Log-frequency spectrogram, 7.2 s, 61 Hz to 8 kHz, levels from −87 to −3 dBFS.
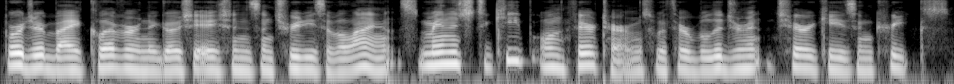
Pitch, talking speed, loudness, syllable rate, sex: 150 Hz, 170 wpm, -18 LUFS, 5.0 syllables/s, male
